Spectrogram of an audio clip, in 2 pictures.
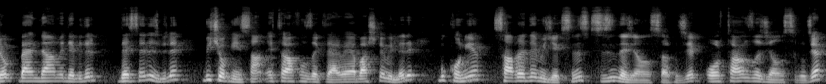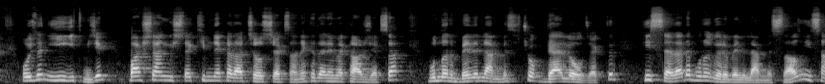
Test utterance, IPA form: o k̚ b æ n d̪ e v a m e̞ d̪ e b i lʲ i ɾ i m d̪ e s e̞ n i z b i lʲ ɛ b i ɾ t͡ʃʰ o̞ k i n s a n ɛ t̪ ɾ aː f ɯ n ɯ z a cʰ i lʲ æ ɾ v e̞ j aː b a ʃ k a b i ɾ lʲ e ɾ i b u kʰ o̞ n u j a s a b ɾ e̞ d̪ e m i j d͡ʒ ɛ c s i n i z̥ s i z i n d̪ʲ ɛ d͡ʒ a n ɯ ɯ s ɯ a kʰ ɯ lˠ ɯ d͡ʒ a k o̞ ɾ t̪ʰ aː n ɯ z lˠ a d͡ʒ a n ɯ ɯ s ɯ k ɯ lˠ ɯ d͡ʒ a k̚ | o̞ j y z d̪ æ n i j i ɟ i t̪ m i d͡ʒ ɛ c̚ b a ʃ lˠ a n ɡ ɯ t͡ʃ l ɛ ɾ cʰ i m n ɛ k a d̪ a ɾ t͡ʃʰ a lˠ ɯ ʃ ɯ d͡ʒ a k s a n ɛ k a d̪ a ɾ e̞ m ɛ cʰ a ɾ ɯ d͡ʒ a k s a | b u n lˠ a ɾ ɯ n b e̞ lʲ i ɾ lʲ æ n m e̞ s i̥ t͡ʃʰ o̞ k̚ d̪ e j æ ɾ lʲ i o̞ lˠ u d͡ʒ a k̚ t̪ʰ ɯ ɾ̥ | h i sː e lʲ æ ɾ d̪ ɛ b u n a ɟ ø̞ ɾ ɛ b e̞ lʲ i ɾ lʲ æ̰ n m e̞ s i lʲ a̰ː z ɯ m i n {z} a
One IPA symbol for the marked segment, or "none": s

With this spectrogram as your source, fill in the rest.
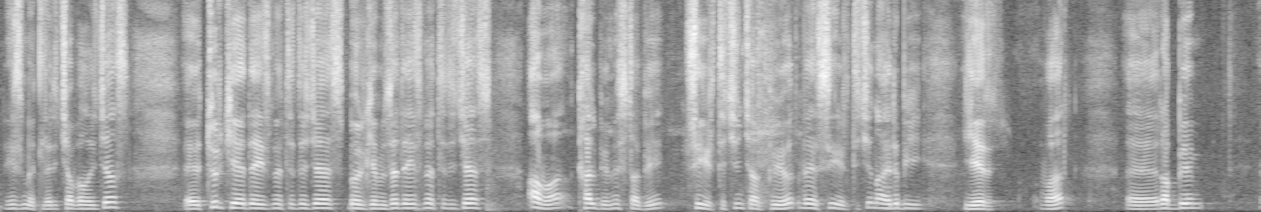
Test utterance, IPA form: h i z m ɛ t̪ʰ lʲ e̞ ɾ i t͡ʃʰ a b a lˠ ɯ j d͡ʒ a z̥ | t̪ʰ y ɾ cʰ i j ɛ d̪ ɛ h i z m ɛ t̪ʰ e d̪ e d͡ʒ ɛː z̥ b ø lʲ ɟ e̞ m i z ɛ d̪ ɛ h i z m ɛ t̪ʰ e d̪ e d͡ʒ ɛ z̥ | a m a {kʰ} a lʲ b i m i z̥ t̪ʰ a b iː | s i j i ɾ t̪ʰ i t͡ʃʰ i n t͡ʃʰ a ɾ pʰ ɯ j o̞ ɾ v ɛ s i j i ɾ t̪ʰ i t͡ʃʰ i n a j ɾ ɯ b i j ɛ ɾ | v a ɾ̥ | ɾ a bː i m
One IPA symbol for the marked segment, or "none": kʰ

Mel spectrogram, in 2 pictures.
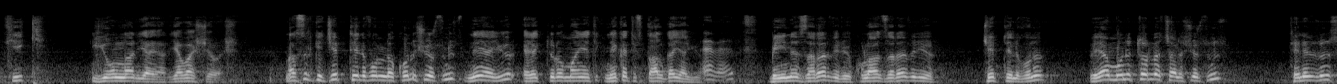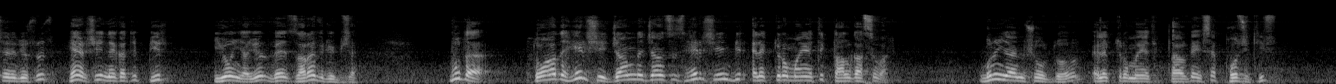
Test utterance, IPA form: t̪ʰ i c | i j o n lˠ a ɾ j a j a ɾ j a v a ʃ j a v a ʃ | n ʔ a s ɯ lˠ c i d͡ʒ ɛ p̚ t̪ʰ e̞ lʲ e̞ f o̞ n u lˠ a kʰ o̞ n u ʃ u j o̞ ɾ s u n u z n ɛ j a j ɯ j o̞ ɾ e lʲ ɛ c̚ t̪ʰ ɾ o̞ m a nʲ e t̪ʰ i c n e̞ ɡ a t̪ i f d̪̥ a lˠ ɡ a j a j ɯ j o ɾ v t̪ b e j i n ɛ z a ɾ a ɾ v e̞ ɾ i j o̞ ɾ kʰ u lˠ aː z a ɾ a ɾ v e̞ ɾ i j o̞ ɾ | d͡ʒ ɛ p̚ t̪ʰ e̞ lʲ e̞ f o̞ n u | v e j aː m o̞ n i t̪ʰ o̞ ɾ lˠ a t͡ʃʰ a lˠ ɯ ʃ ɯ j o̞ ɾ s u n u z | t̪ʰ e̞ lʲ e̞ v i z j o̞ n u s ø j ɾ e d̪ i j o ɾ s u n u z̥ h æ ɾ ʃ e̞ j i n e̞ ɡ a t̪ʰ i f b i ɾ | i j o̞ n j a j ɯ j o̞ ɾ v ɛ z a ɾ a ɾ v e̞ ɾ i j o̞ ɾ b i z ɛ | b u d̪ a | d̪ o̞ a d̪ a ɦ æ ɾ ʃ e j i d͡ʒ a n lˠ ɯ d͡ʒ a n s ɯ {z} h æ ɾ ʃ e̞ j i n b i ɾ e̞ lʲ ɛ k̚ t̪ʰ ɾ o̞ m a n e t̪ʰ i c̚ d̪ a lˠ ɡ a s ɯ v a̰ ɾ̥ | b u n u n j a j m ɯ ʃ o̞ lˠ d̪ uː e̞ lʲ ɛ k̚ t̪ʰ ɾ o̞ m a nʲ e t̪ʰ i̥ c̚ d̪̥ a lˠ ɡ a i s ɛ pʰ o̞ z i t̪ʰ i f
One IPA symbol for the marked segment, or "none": z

